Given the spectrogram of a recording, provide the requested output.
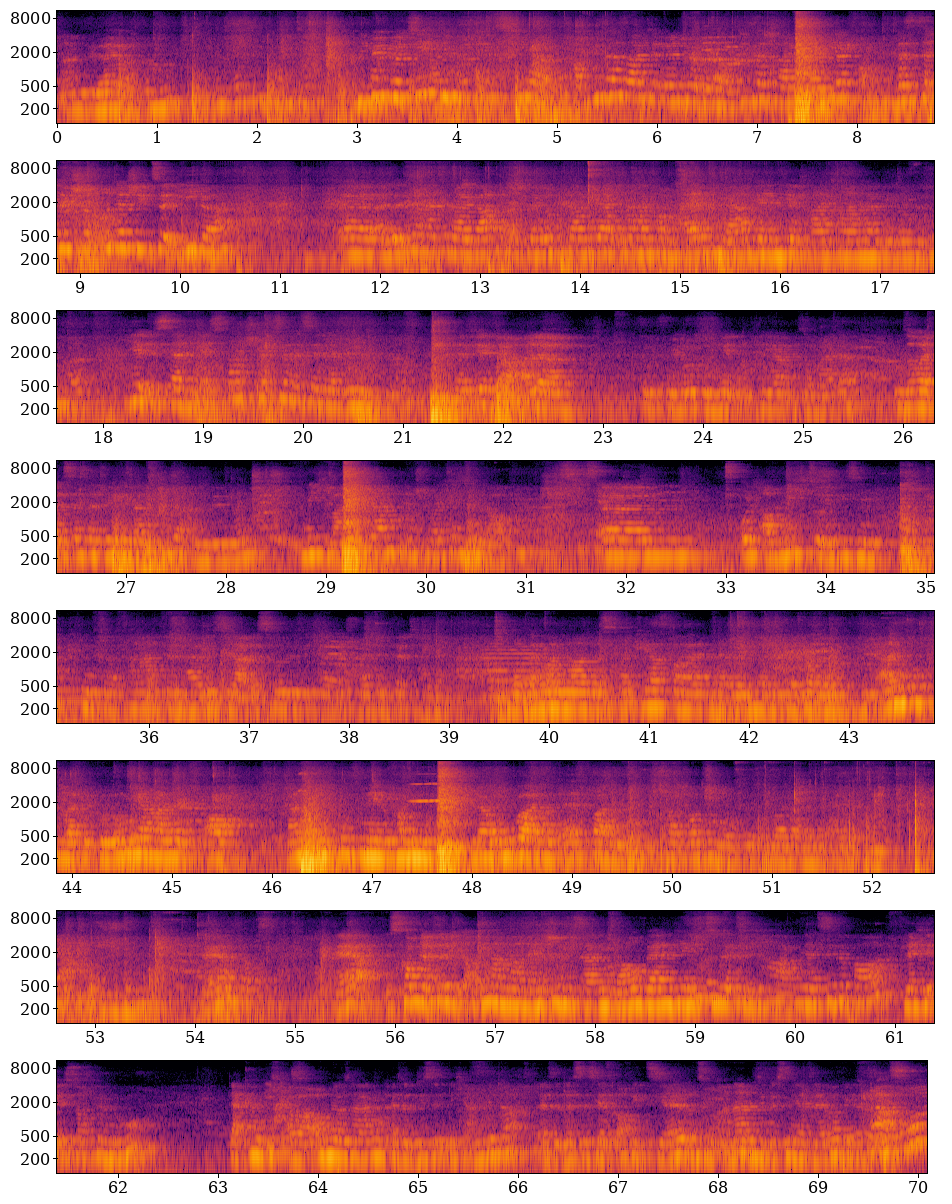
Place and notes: Infopoint, Tempelhofer Feld, Berlin - inside booth, talking
info stand, interesting mobile architecture made of wood and glass.
woman talks to a group of people about future and development of the Tempelhof area.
